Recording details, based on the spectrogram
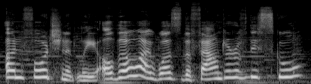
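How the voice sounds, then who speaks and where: A woman acting as a gracious, proud nurse from history, speaking in a genteel, motherly way. The voice sits fairly high and moves a lot in pitch. Soft music plays faintly behind. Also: very animated, a little fast. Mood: storytelling. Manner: genteel, calls listener "my dear" and "darlings". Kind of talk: scripted educational acting.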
